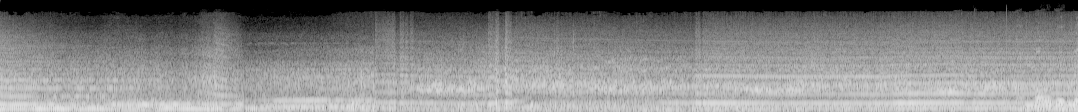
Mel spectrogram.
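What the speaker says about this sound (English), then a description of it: "you can just hear those tyres going" Race cars in a sim racing community series lapping with tyres squealing, engines droning and shifting pitch while screeching tyre scrub rises and falls over the constant motor noise, loud and close.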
